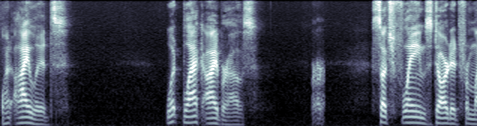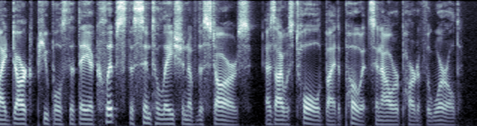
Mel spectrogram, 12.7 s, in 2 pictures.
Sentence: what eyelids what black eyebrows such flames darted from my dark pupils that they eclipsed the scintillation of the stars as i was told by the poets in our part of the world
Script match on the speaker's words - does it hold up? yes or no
yes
